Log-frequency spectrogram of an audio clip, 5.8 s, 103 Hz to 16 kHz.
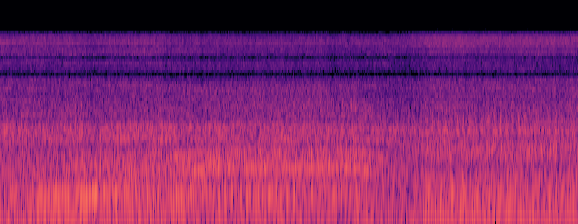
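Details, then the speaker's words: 1974 Porsche 914 2.0-litre air-cooled flat-four, MPC injection, still warming up: steady, slightly raised idle, running smooth, from the warm-up valve held open acting as a vacuum leak; it closes and slows the idle as the engine warms. Normal. "the valve is open and it causes a vacuum leak it makes an idle faster as it warms up it closes off and slows the idle down"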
